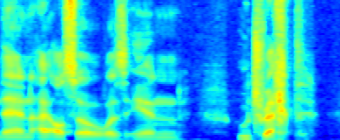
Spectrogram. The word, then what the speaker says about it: Utrecht: And then I also was in Utrecht. Apparently, that's how it's pronounced, with a little bit of loogie at the end.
